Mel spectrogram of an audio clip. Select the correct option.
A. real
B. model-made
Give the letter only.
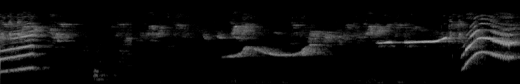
B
